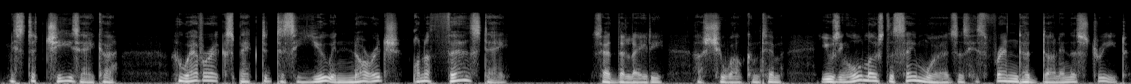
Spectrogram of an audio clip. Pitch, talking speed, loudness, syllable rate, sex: 120 Hz, 170 wpm, -19 LUFS, 4.8 syllables/s, male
